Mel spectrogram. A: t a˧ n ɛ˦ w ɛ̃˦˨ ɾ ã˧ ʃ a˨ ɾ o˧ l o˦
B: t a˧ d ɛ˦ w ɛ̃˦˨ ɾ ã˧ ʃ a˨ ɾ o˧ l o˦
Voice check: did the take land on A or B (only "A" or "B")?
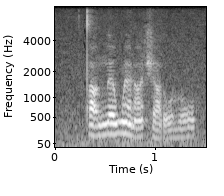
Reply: A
